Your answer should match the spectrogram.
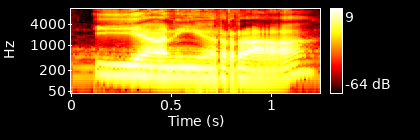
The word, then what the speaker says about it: Yanni-Ra: Her name is quite the exotic one, pronounced Yanni-Ra. You know, you can roll that R real nice and fancy like Ra, or you can just, if you just want to pronounce it like a country bumpkin, you can just give it the good old Yanni-Ra.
